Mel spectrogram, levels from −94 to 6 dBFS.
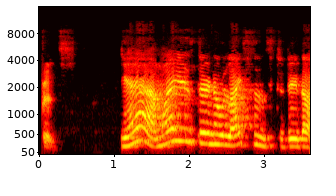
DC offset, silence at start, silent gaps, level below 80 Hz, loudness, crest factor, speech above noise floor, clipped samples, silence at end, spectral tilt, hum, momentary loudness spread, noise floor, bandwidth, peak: under 0.1%; 0.05 s; none; -76 dBFS; -19 LUFS; 16 dB; 58 dB; under 0.1%; 0 s; -5.5 dB/octave; none; 13 LU; -78 dBFS; 10 kHz; -4 dBFS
